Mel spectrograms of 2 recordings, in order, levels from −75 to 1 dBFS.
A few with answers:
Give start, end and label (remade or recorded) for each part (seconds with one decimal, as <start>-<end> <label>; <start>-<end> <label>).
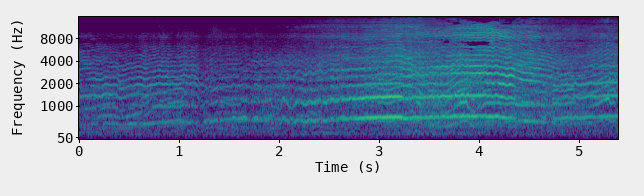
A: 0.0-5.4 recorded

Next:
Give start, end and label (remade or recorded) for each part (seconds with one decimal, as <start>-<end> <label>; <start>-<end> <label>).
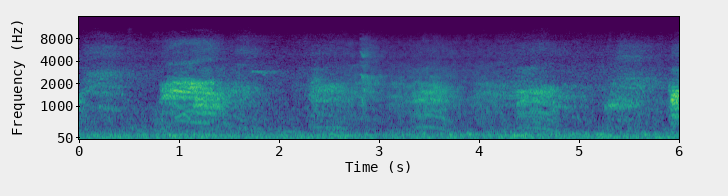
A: 0.0-2.6 recorded; 2.6-4.2 remade; 4.2-6.0 recorded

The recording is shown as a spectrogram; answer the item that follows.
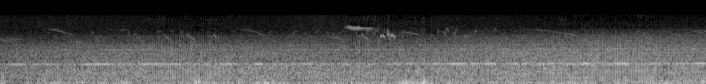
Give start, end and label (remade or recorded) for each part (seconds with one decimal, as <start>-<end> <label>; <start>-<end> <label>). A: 0.0-1.5 recorded; 1.5-2.2 remade; 2.2-3.4 recorded; 3.4-4.3 remade; 4.3-5.4 recorded; 5.4-6.6 remade; 6.6-7.1 recorded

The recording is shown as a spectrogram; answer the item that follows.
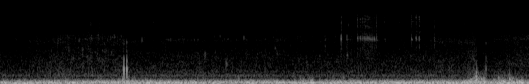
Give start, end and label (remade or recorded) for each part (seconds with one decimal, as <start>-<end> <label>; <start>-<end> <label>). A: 0.0-2.8 recorded; 2.8-3.3 remade; 3.3-5.3 recorded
